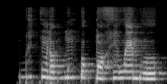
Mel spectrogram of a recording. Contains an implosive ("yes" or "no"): no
